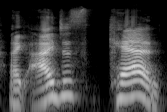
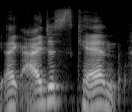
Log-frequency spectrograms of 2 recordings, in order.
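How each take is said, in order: First: "Like, I just can't" much louder, higher; "can't" thrown out loud in exasperation; exasperated outburst. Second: Said in the usual way. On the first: Real, not acted. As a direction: blurt it out fed up.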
